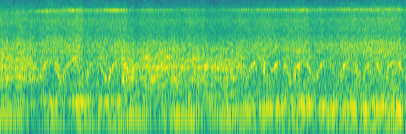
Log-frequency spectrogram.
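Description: Fire engine's siren sounding in quick rising-and-falling yelps, heard from inside the cab over the steady drone of the truck's engine; the yelping comes in two stretches, about half a second in and again about three seconds in.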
